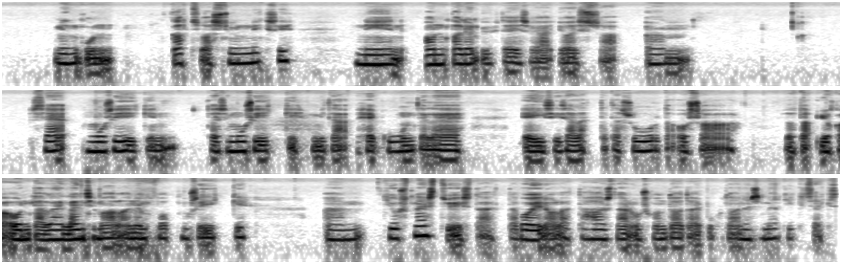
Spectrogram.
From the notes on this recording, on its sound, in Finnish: Pahoittelut hiljaisesta puheesta ja yleisesti mahdollisesta huonosta laadusta, tää oli varmaan 7 kerta ku äänitän tätä jaksoo ja sekin tapahtui hyvin myöhään yöllä.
